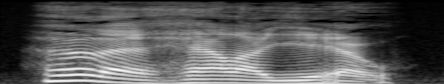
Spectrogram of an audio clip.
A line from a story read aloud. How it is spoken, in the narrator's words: he shouted, his voice slurred with inebriation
